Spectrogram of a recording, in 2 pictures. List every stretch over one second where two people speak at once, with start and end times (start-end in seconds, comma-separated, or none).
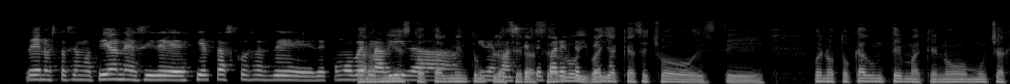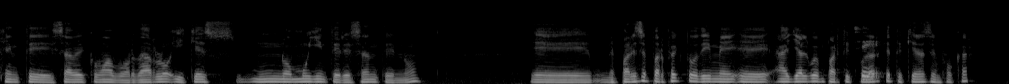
3.6-6.2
